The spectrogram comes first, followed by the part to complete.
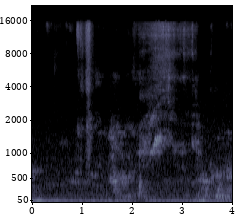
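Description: Near silence with faint rubbing and two small clicks about a second in: gloved hands handling a steel gear cable and its housing at a bicycle's rear derailleur.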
